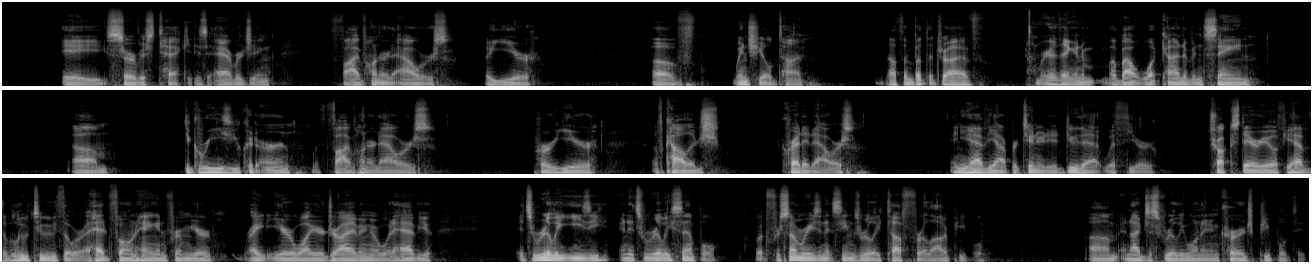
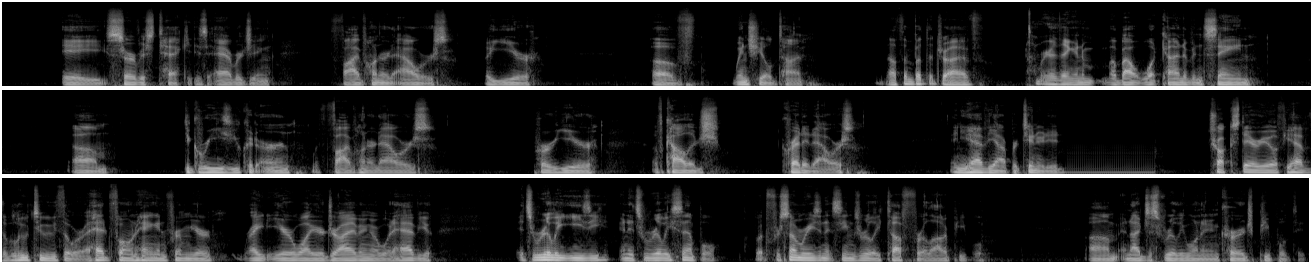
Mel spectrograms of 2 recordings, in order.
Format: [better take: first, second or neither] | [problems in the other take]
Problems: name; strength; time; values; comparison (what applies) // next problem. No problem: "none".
first | audio freezing; at 24 s for 1 s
